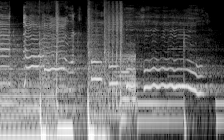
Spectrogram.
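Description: Pop song: a male voice sings a held, gliding vocal line over a backing of deep bass and drums. About three seconds in the bass drops away, leaving a long sung note that slides down in pitch near the end.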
